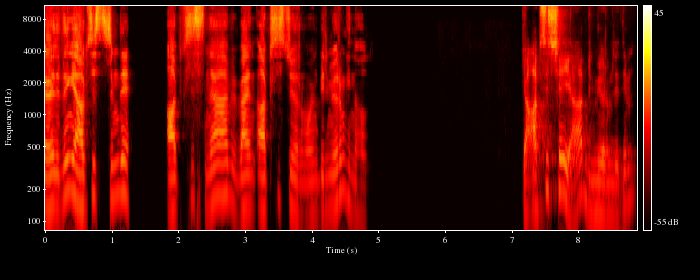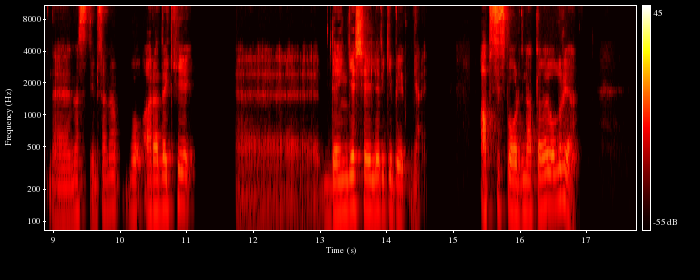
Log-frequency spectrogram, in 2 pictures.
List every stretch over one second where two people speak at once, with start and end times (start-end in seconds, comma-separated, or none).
none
